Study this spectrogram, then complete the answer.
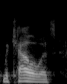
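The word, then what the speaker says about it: Michalowicz: say it mike mikalowitz right okay so mike mikalowitz and now i know that this is something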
